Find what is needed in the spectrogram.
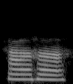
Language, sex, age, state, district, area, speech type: Goan Konkani, female, 18-30, Goa, Canacona, rural, conversation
